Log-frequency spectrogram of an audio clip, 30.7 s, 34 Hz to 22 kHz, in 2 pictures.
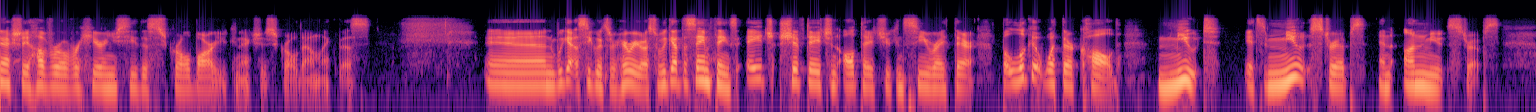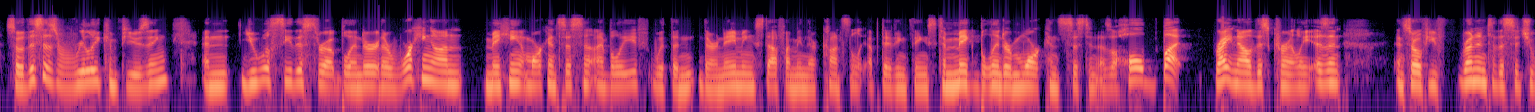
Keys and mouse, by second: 1.5-5.7 drag.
